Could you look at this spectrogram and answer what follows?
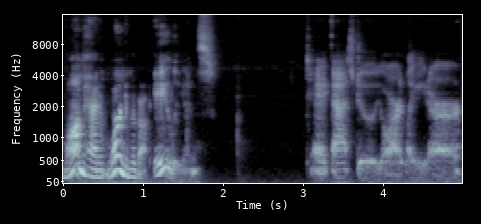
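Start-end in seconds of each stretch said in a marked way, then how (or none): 3.0-5.0 small, slow, squeaky alien-voice whisper. Narrator reads two aliens confronting Ollie, tiny squeaky alien voices. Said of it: "they said in tiny, squeaky voices".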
